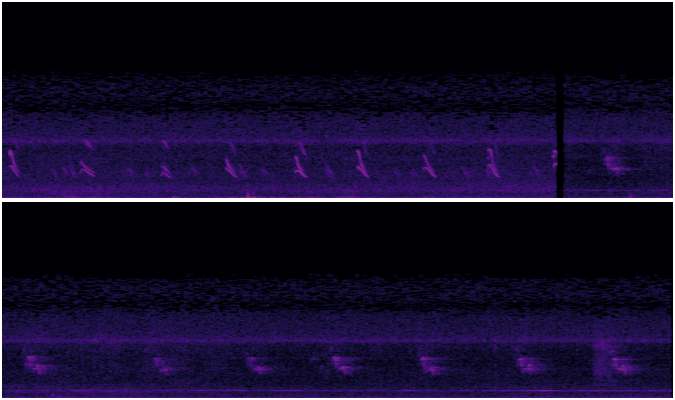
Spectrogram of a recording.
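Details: American robin young begging during feeding by the parents: quick high downward squeaks repeated about three times a second, with a steady low hum entering partway through beneath the calls.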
